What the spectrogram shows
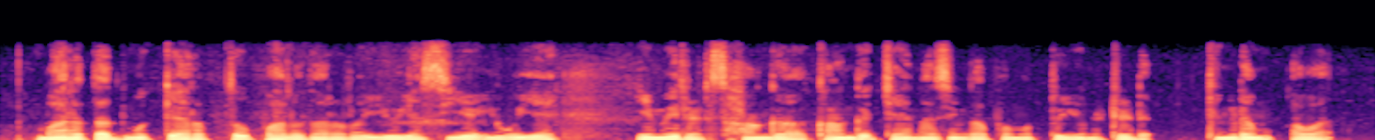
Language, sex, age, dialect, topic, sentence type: Kannada, male, 18-24, Dharwad Kannada, banking, statement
